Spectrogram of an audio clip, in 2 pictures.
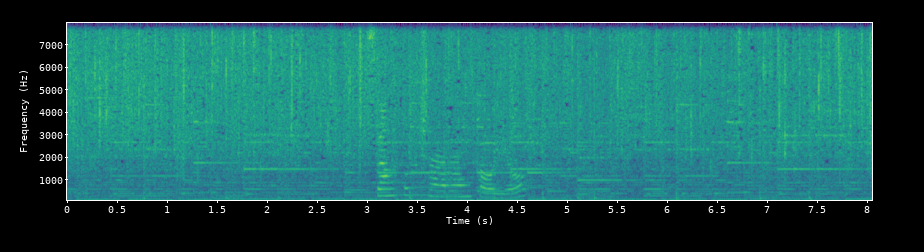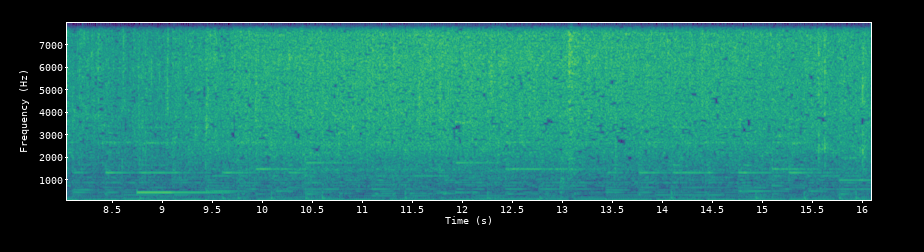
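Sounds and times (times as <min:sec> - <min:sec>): background music: 0:00.0 - 0:16.0
meat sizzling in a frying pan: 0:00.0 - 0:16.0.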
